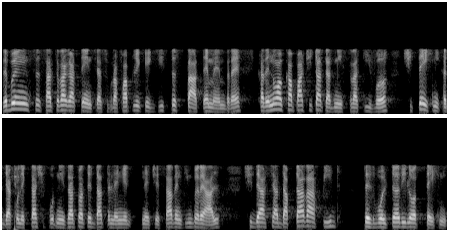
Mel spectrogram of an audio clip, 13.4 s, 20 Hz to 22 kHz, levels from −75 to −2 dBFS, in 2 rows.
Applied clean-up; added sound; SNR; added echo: neural mask model DeepFilterNet 3.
